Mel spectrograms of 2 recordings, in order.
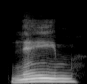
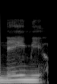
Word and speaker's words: name: Name. Like. Ride. Silent E. Okay, not ridey, likey, namey. Hope, name, like, ride.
